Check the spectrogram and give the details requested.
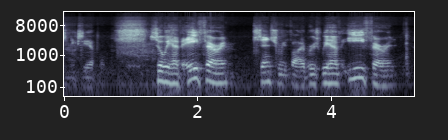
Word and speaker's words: afferent: The names that you will see are afferent, notice the way I pronounce it, and efferent. Efferent is really where it started.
